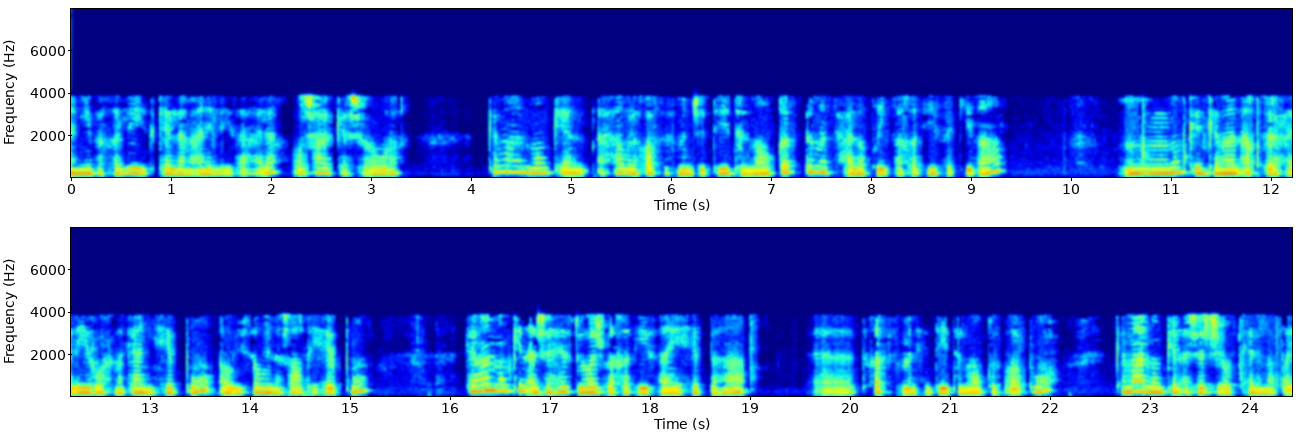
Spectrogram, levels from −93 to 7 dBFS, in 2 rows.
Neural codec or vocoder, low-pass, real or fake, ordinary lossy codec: none; 7.2 kHz; real; AAC, 16 kbps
